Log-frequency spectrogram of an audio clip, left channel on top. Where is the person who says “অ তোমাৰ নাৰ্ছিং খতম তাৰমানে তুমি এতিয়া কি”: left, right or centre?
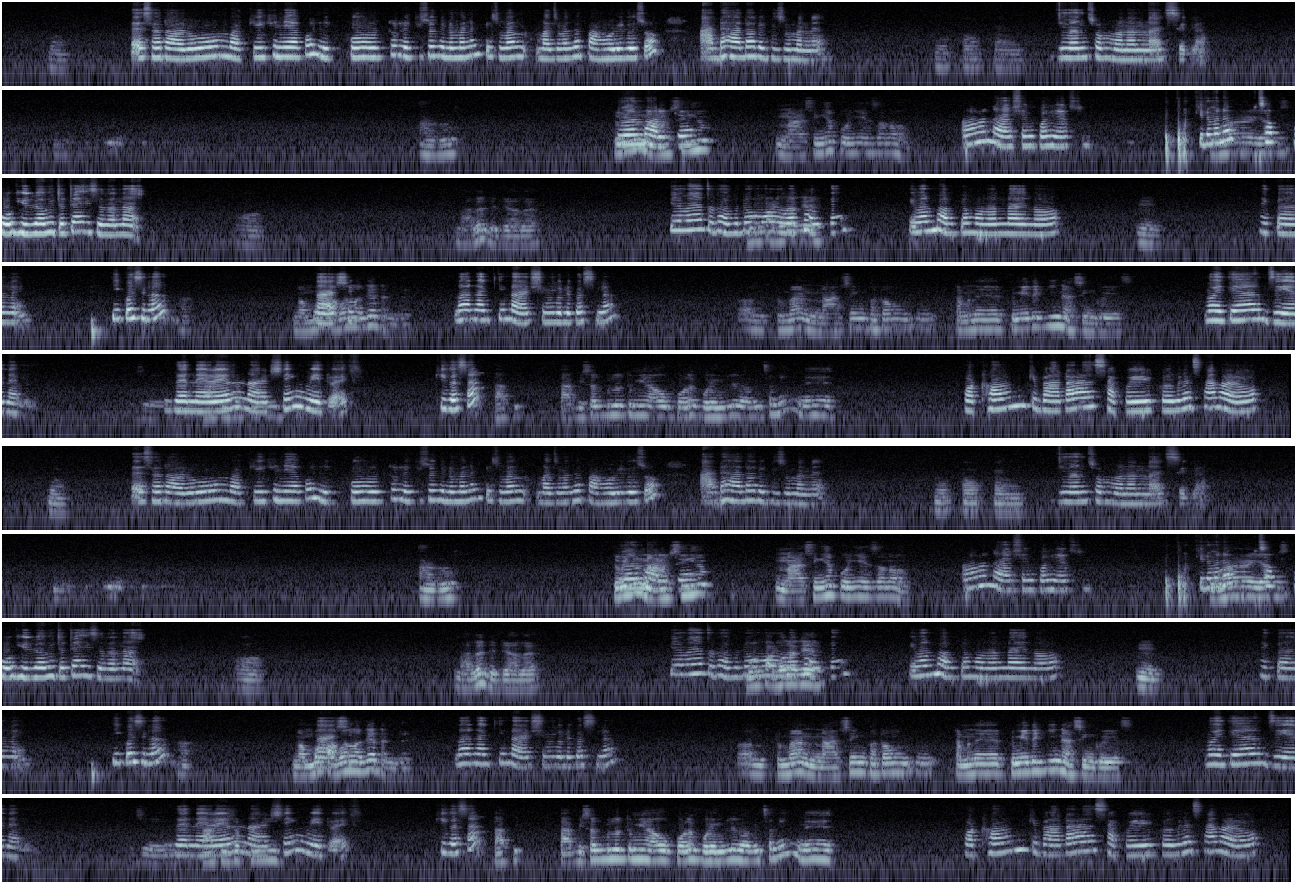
Right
